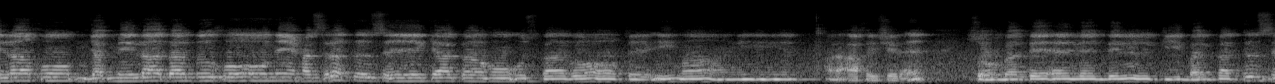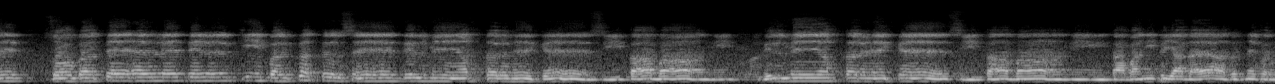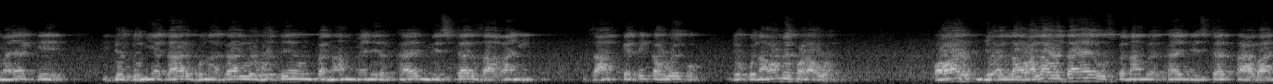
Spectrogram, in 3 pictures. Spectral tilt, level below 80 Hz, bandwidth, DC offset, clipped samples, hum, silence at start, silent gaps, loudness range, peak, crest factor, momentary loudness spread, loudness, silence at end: -6 dB/octave; -66 dBFS; 11 kHz; under 0.1%; under 0.1%; none; 0 s; none; 2 LU; -4 dBFS; 18 dB; 6 LU; -23 LUFS; 0 s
